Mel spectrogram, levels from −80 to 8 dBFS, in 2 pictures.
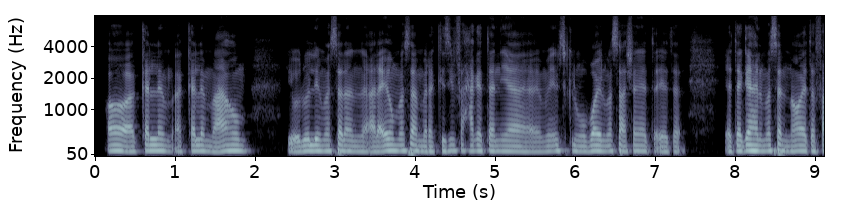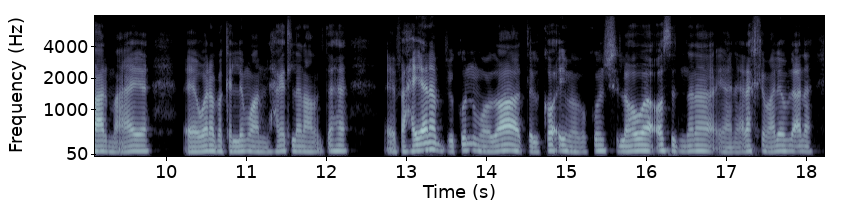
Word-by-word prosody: آه، 120 -3 +4
أتكلّم 120 +1 +1
أتكلّم 120 +2 -1
معاهم 115 +3 +1 0.5
يقولوا 105 +5 +1
لي 120 0 +3
مثلًا 115 -3 0
ألاقيهم 120 +4 +3
مثلًا 120 +1 +1
مركّزين 110 +1 -2
في 125 0 -5
حاجة 120 +1 -1
تانية، 115 -1 -1 0.4
م 110 +2 -5
يمسك 120 +2 -4
الموبايل 115 +1 +1
مثلًا 115 +1 -1
عشان 115 +2 -2
يت 115 -1 -3
يت 105 -1 -4 0.5
يتجاهل 120 0 +3
مثلًا 120 +1 0
إن 110 - -4
هو 120 +2 +2
يتفاعل 115 0 +3
معايا 115 +3 0 0.4
آآ، 105 -1 0
وأنا 115 +3 +3
باكلّمه 110 0 -1
عن 100 -1 -3
الحاجات 110 +4 -4
اللي 115 -1 -1
أنا 110 - -1
عملتها 115 +3 -3 0.5
آآ، - - -4
فحقيقي 115 +6 +4
أنا 155 0 +5
بيكون 120 0 -5
الموضوع 120 0 +3
تلقائي، 110 +5 -2
ما 105 -3 -4
باكونش 120 +4 -5
اللي 110 0 0
هو 120 +2 +4
قاصد 125 -3 -1
إن 110 +1 -6
أنا 120 -1 0
يعني 100 0 -6
أرخّم 115 0 -3
عليهم، 115 +3 -1
لأ، 110 - +2
أنا 110 -1 -3
115 Hz, 170 wpm, -24 LUFS, 110-120 Hz, 0.5 s, أنا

